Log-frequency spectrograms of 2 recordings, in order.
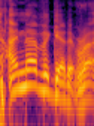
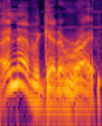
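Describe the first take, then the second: First: Said in the usual way. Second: Much lower. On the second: Shown as a demonstration.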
